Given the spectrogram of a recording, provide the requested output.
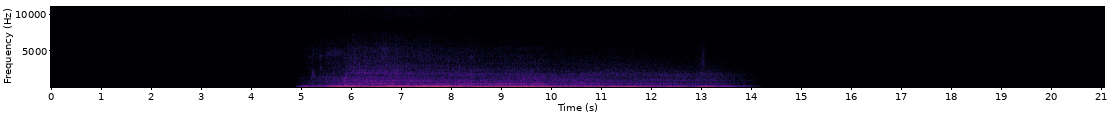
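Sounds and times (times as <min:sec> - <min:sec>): vehicle engine accelerating: 0:04.9 - 0:14.2.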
